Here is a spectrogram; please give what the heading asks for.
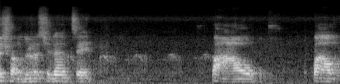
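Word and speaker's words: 包: যে শব্দটা সেটা হচ্ছে পাও পাও পাও এই টনটা হচ্ছে ফার্স্ট টন পাও পাও হ্যাঁ এই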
